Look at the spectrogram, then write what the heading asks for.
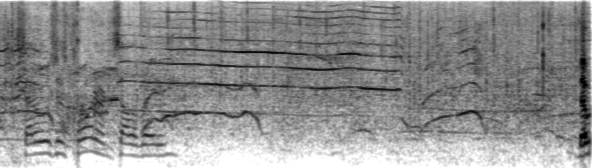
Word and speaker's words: Cederroos: Cederroos is cornered and celebrating. That was a very fun fight. I hope that they don't rob Cederroos, is how you say her name, from Sweet.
